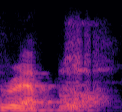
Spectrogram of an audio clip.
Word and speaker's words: rapport: itself is a word though the spelling is different rapport but our rapport artita is silent so we call it rapport okay ma'am Okay.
